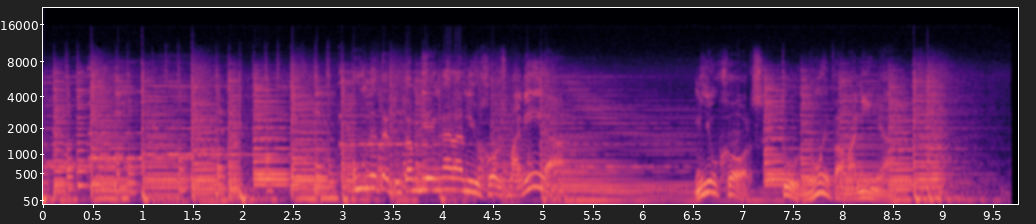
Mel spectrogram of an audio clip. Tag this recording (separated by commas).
Music, Speech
